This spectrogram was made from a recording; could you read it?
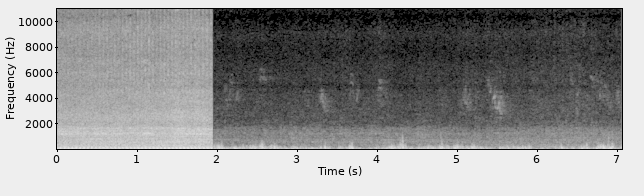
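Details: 2013 Walker T23 commercial mower, 23 hp Kohler, revived after years in a paddock, with new hydraulic line, cutting grass: strong even drone under load, then lighter steady putter, no knocks or misfires; normal running under load.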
